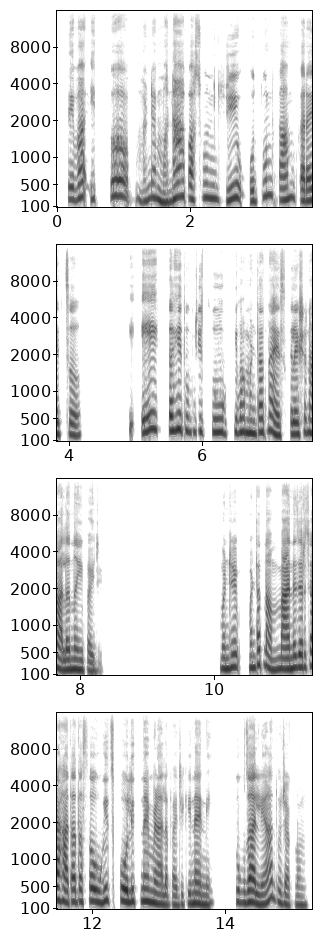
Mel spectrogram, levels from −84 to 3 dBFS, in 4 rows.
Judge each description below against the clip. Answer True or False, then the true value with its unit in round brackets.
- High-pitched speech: True (220 Hz)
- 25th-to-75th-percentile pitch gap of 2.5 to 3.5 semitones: False (4.1 semitones)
